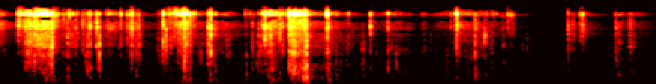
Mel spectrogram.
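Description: A trading-card pack's plastic wrapper being torn open and crinkled: dense crackling for about two seconds, then thinning to a few soft rustles and clicks as the cards come out.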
